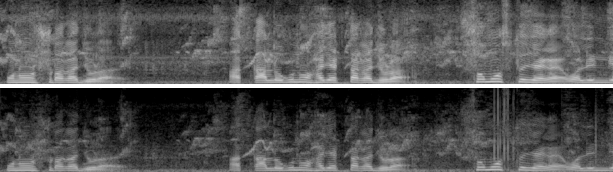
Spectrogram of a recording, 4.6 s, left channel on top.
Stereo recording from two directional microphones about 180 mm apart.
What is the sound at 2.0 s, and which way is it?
Speech, 25° left (ahead or behind).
